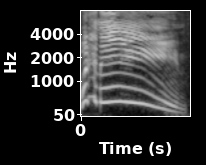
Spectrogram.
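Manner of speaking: very high voice, "mean" long and drawn out. Show off your impression of someone you've known about five years, a T-shirt impression. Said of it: "I got a pretty good T-shirt impression".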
